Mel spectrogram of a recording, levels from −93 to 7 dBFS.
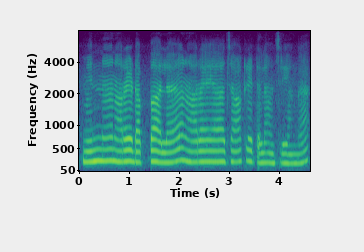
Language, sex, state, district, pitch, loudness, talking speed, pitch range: Tamil, female, Tamil Nadu, Kanyakumari, 230 Hz, -15 LUFS, 90 wpm, 215-235 Hz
